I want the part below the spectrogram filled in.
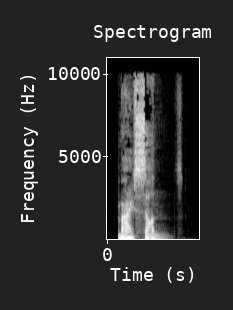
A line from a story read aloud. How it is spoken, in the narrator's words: the Speaker said brokenly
